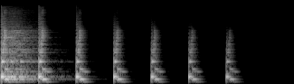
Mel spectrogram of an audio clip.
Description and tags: liquid snare echo
Snare made on a Maplin Modular synth processed with reverb and delay
snare, delay, hit, synth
